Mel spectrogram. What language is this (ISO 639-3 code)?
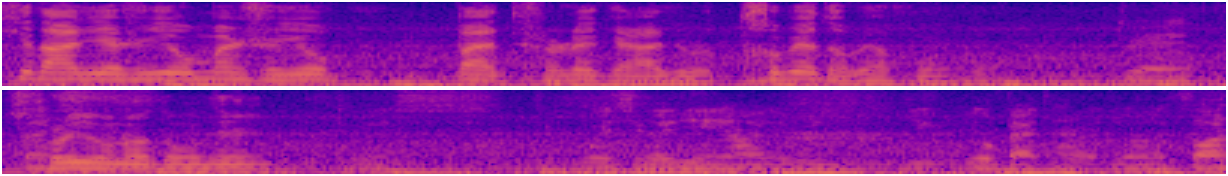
zho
